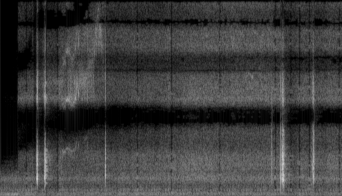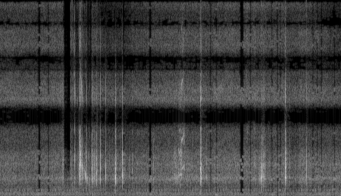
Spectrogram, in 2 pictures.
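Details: Bilateral microsuction ear wax removal, drawing wax off the eardrum: a steady high-pitched suction hiss with crackles and pops. The skin being suctioned is making the high-frequency squeal.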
